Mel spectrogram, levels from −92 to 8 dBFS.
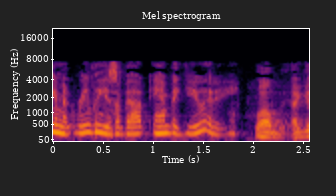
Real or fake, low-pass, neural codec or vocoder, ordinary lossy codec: real; 7.2 kHz; none; MP3, 48 kbps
